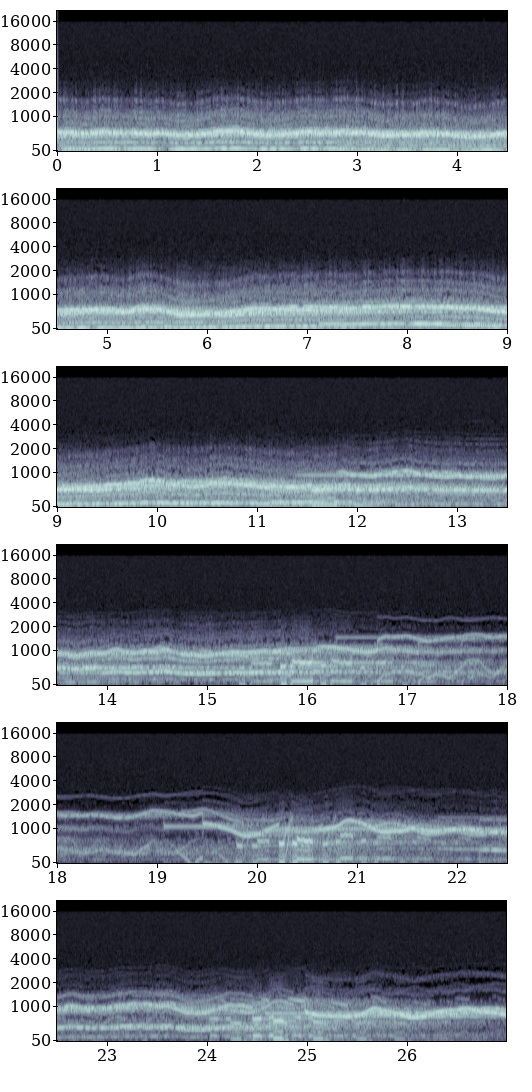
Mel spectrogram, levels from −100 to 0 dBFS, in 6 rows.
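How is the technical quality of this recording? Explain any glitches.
One glitch stands out in this recording of sounds. At 20.05 s, compressed frames are skipped. About two frames of roughly 20 ms each never play, because they are missing or the decoder rejected them as damaged. The audio jumps ahead by around 40 ms, leaving a brief blip or click at the join.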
